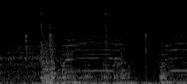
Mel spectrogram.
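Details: 2008 VW Polo 9N3 rear power window, motor (6Q0959812C) repaired by cleaning oxidised connectors: smooth motor whir with a couple of soft clicks as glass runs down evenly; working normally after repair.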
